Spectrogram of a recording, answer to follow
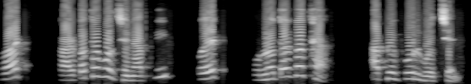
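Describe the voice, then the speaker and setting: A puzzled, polite young man explains himself earnestly, as a woman reader plays him. The pitch runs fairly high with a dry, close sound. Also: very animated, normal speed, no room sound, rough recording.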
